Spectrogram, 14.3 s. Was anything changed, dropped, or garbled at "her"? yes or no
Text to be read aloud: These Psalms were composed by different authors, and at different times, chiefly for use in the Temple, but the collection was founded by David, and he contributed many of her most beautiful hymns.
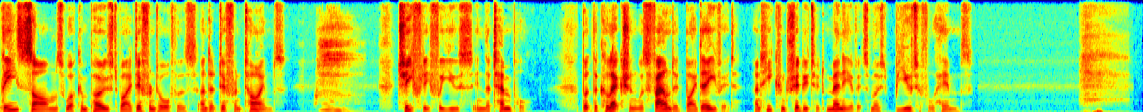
yes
